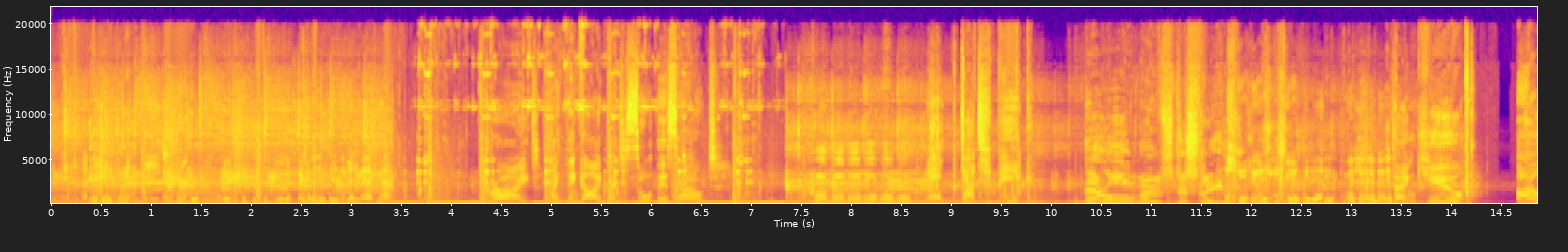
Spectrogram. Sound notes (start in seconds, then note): 3.6 feet stamping; 7.5 laughs / honks; 11.6 both laugh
